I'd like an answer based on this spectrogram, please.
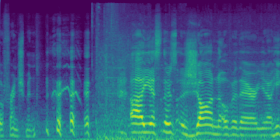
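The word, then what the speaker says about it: Xi'an: Tech or is a jean I know they pronounce it like Jean in Squadron 42 but I I like calling them xan it just seems more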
